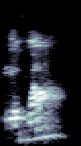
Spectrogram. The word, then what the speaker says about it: Baltimore: Um, Baltimore. Oh, you think in Balmer? Because some people say that, right?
